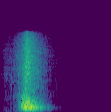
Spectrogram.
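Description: A single short whoosh sound effect of an intro transition, about half a second in, with a heavy low body under a hiss.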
